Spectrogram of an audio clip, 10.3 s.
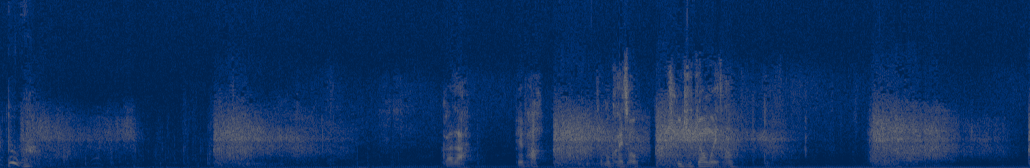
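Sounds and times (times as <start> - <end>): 
speech: 0.2 - 0.5, 4.4 - 7.6
pistol gunshots: 2.1 - 3.2, 5.5 - 7.8, 8.7 - 10.2.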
